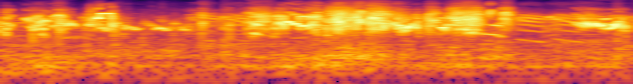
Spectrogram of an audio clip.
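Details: Breeding budgerigars chattering in a steady rush of raspy warbles, squeaks and harsh squawks, several voices overlapping with no pause.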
